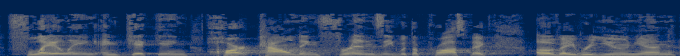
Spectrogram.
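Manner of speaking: high, loud impassioned preacher; slowing on the frenzied images, preaching hard; fiery preaching. Acted. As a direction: build the congregation into a frenzy. Preaching at full force.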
